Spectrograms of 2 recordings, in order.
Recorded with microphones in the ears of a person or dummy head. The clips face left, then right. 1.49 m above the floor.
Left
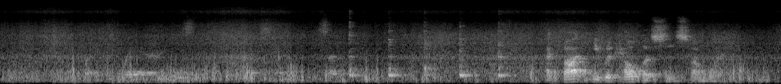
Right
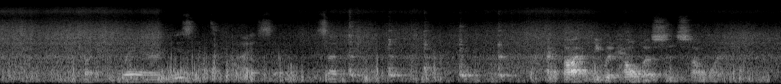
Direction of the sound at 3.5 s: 10° left (ahead or behind).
